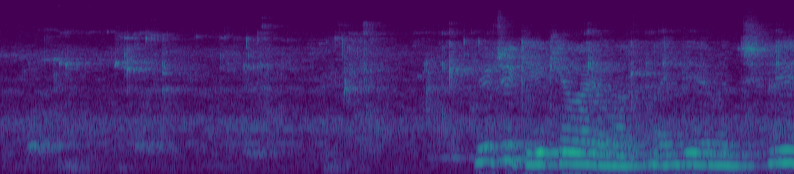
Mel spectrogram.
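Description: Water pours into a glass flask.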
